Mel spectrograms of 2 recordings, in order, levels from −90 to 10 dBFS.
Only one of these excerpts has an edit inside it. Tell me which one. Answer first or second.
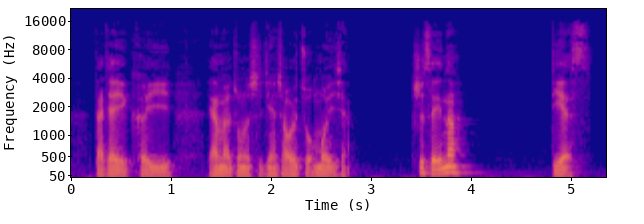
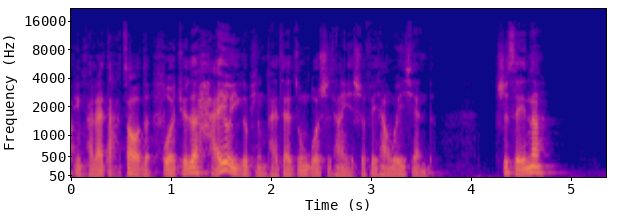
second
